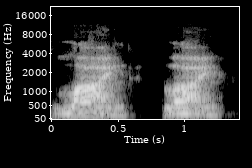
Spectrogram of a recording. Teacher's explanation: L doesn't come through your nose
